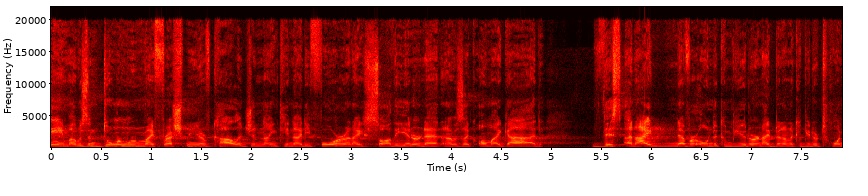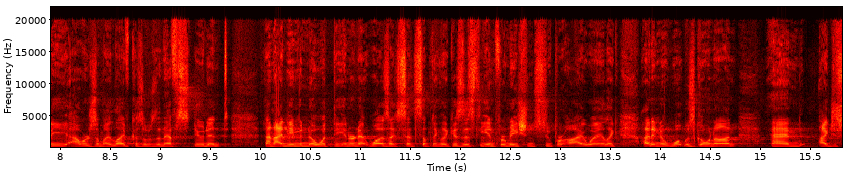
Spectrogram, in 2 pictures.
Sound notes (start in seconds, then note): none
